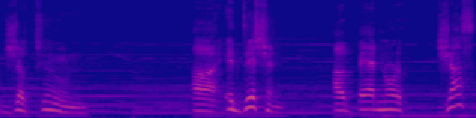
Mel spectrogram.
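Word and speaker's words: Jötunn: So here, interestingly enough, the Jotun, or Jotun, I think it's pronounced Jotun, edition of Bad North just came out over the summer, like late summer.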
